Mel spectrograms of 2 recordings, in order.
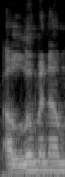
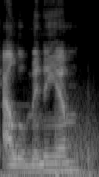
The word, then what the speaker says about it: aluminum: Like, you know, we say, like, aluminum, where the British, I know, say aluminium.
